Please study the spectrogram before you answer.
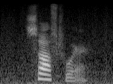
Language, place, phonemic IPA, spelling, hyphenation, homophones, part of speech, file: English, California, /ˈsɔf(t)ˌwɛɹ/, software, soft‧ware, softwear, noun, En-us-software.ogg
- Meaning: Encoded computer instructions, usually modifiable (unless stored in some form of unalterable memory such as ROM)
